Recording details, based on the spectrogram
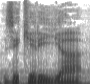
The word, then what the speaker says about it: Zekeriya: Zekeriya aleyhisselam. Zekeriya adı nereden geliyor diye biraz araştırınca görüyorsunuz ki kelimenin aslı İbranice'de Zekarya diye geçiyor. İslami kaynaklarda yine kelimenin İbranice olduğu Zekeriyyü veya Zekeriya şeklinde telaffuz edildiği belirtiliyor.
